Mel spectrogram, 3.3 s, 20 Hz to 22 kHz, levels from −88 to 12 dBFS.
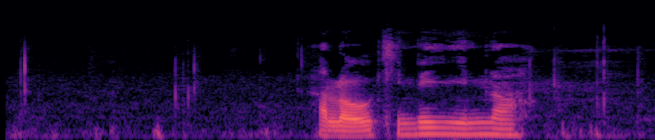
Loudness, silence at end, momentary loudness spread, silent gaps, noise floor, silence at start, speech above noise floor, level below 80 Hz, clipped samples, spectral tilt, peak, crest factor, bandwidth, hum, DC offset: -26 LUFS; 0.65 s; 24 LU; none; -58 dBFS; 0.8 s; 33 dB; -64 dBFS; under 0.1%; -7 dB/octave; -6 dBFS; 22 dB; 10 kHz; none; under 0.1%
